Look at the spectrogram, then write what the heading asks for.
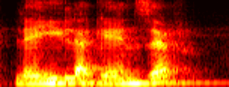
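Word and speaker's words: Leyla Gencer: or I read that the right pronunciation so people in Turkey you are free to correct me should be like Leila genzer the right way to pronounce her last name uh to start with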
